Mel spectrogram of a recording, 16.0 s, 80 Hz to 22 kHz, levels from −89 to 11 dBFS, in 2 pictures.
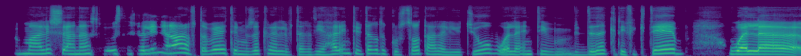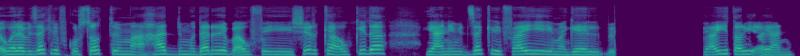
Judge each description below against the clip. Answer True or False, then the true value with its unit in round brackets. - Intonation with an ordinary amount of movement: True (3.3 semitones)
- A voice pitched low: False (220 Hz)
